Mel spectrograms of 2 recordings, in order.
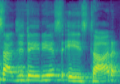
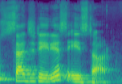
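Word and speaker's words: Sagittarius A*: hole called Sagittarius AAR star means asterisk okay pronounced Sagittarius A star and abbreviate it to Sagittarius A star okay super massive black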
